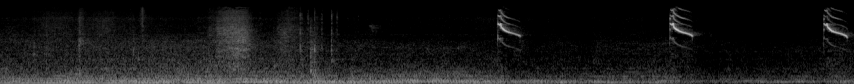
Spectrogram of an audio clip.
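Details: Oriental white-eye, locally pleci, singing actively without doping: three sharp, high chirps that sweep downward, spaced under two seconds apart, arriving after a few seconds of quiet low background rumble.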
